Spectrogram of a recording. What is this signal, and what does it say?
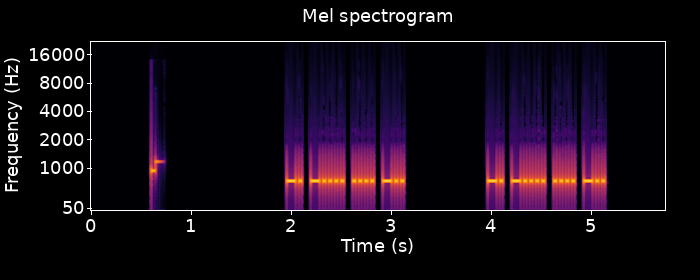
Morse code, heard as a keyed tone, about 40 wpm, 700 Hz. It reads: N6HD N6HD
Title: Easy Call Signs Repeated 2x - 40wpm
